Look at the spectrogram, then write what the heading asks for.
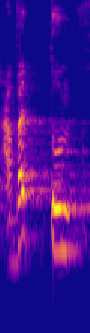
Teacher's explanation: جیسے عبدتم، یہاں پر دیکھیے دال میں جزم ہے اور تا میں تشدید ہے، تو جزم والا حرف اور تشدید والا حرف دونوں ایک ساتھ ہے، تو یہاں پر جزم والا حرف جو دال ہے اس کو نہیں پڑھیں گے، بلکہ با کو تا کے ساتھ ملا کر پڑھیں گے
